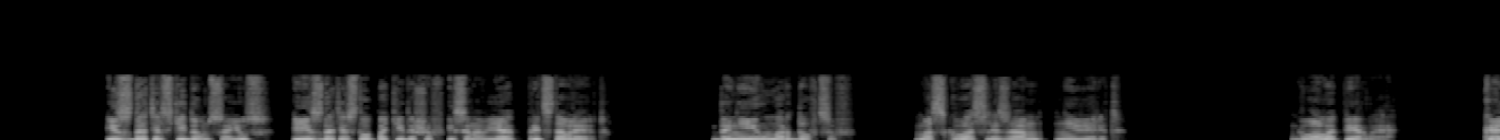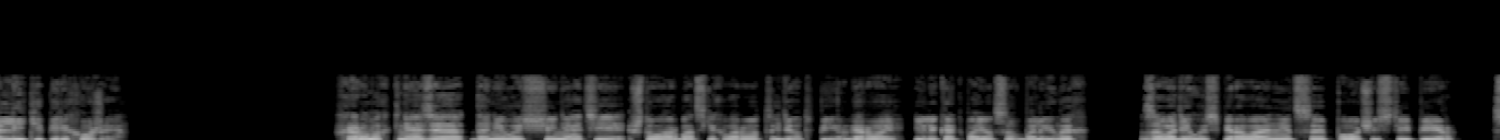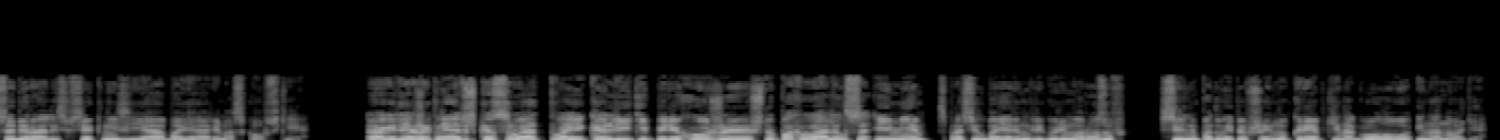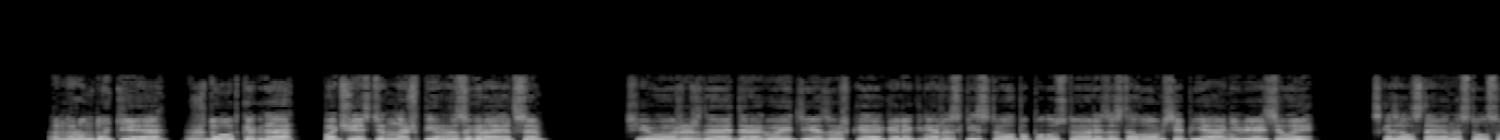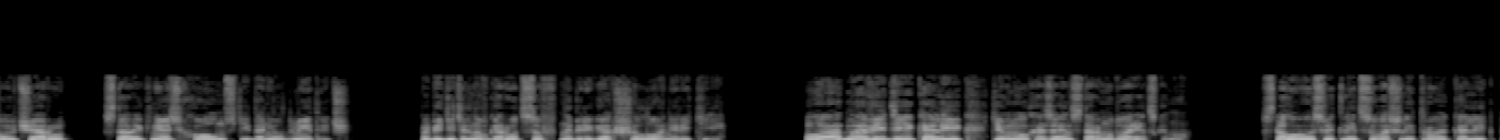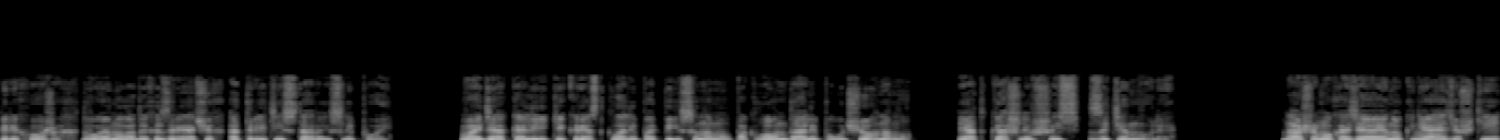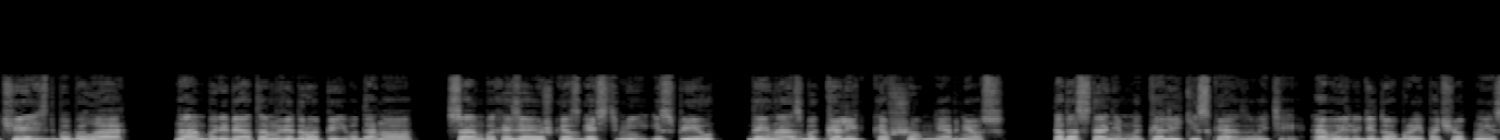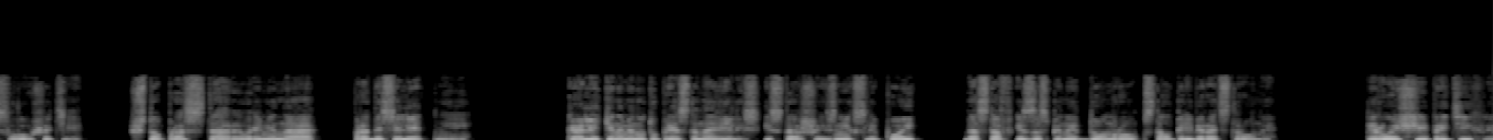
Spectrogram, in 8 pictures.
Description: Студия звукозаписиСоюз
